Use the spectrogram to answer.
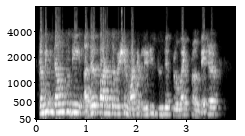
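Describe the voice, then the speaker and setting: A man answers audience questions in a technical webinar. His voice sits fairly high and sounds a bit roomy and echoey. He works through each point step by step, often restarting phrases and stopping to offer examples. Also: fast. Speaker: webinar presenter. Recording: echoey room.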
